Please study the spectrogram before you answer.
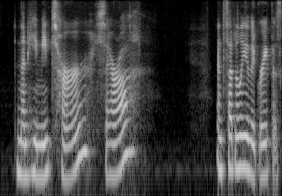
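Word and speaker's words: Saira: um the main character Sarah Cyra not sure how you pronounce it it's s a i r a i really liked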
